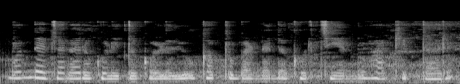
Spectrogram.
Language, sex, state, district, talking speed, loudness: Kannada, female, Karnataka, Bangalore, 90 wpm, -16 LUFS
